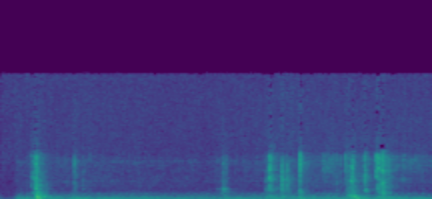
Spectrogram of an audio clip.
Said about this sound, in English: Now he opens the gate, exposing the heads. He marks the spot for the cut. You'll hear him dropping the pencil.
